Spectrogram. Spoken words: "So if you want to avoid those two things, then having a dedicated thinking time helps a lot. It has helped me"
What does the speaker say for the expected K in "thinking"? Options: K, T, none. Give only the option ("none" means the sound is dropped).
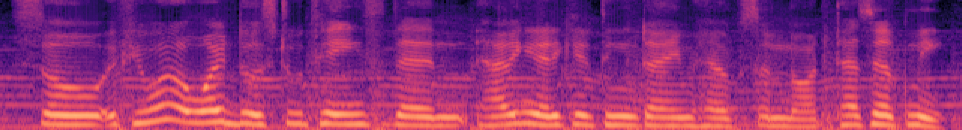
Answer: none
